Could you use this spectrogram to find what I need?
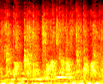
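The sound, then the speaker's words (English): An audience claps together in a dense, steady wash of overlapping hand claps that holds at an even, fairly loud level for the full two seconds. “I didn't say you should clap, but if you want to clap, clap very well.”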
